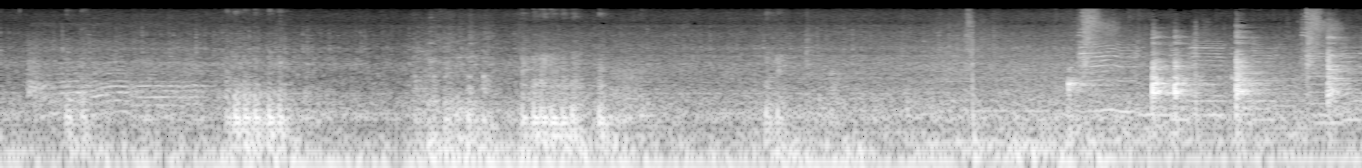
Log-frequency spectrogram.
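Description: Heavy-haul tractor-trailer carrying a large excavator rolling slowly over a steel bridge: a steady low rumble with irregular metallic clanks and rattles, the sharpest ringing knocks coming in a cluster near the end.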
